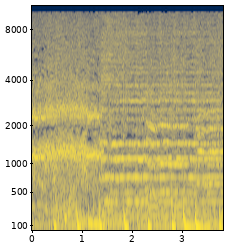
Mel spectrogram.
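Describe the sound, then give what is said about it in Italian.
A roaring motorcycle arriving, its engine loud and continuous with a gritty, pulsing growl and rhythmic surges as it revs, heard without voices. “arriva in sella ad una rombante motocicletta.”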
